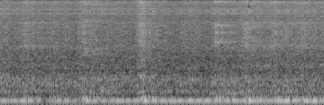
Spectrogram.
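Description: Steady low background hum, with soft strokes of a marker drawing lines on a whiteboard.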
